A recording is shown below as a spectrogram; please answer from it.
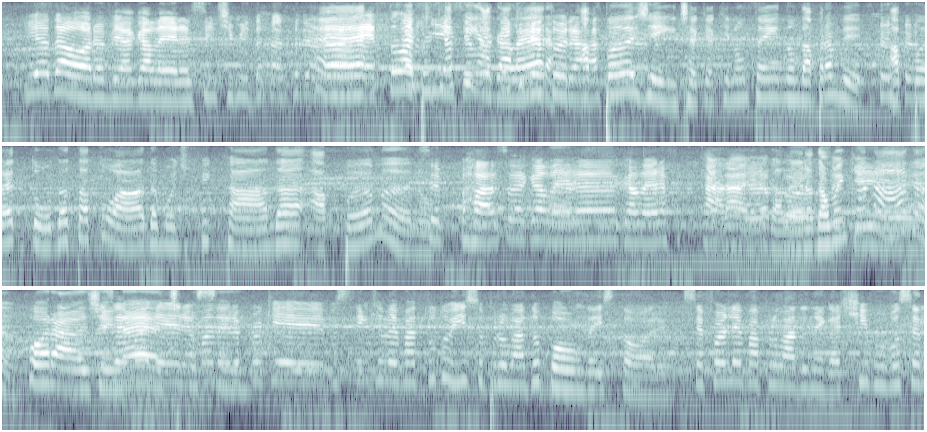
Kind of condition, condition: setting, busy venue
